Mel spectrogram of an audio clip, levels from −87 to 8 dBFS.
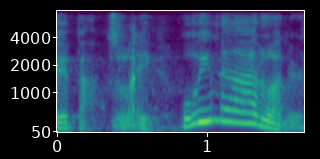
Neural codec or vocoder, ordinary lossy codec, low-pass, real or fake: codec, 24 kHz, 0.9 kbps, WavTokenizer, small release; none; 7.2 kHz; fake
